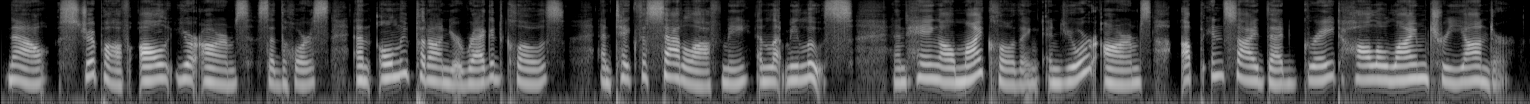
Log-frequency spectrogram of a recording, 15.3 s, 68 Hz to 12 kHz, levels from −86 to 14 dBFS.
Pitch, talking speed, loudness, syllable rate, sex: 215 Hz, 165 wpm, -20 LUFS, 4.0 syllables/s, female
